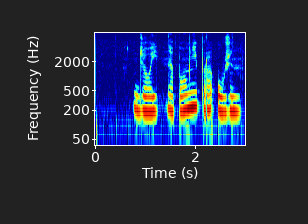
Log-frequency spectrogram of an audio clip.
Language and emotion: Russian, neutral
